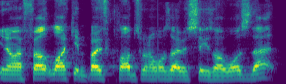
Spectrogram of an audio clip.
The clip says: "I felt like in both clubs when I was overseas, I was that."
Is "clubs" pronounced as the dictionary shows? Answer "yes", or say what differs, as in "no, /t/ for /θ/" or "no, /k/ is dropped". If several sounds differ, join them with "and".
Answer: yes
